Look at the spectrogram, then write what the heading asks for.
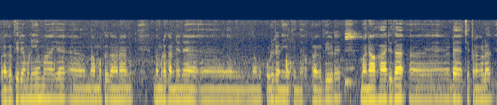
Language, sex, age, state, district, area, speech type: Malayalam, male, 45-60, Kerala, Idukki, rural, spontaneous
